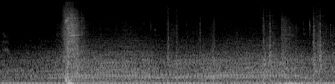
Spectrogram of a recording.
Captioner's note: engine revs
